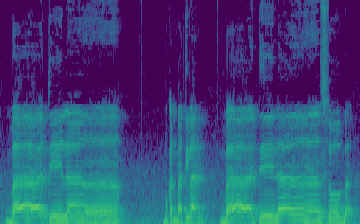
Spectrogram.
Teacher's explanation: Tanwin apabila masuk ke huruf sin, maka itu menjadi samar dia, karena itu ikhfa hakiki namanya. Jadi nun mati atau tanwin bertemu dengan huruf sin, karena sin itu merupakan salah satu dari 15 huruf ikhfa.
